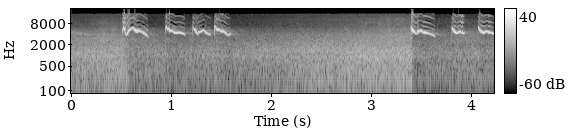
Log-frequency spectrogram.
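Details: A male white-eye held in a cage and separated from the female calls after its cover is opened, while wild white-eyes come close. Four bright, descending chirps come in fast succession, then a short pause, then three more.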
